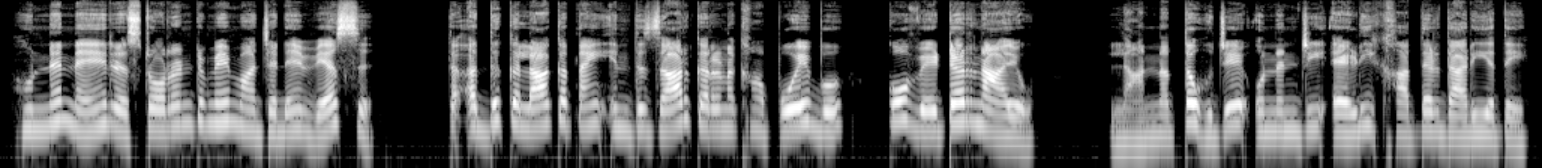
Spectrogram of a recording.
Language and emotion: Sindhi, disgusted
